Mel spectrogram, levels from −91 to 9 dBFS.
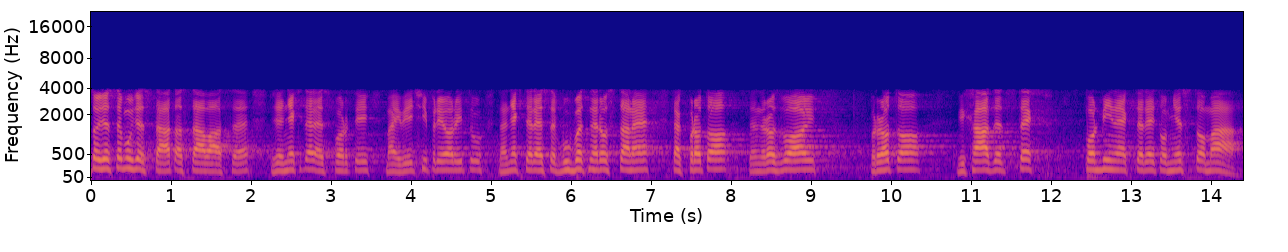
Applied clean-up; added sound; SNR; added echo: none; none; none; none.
